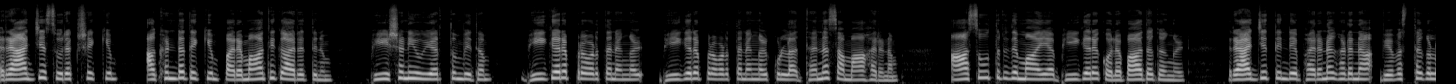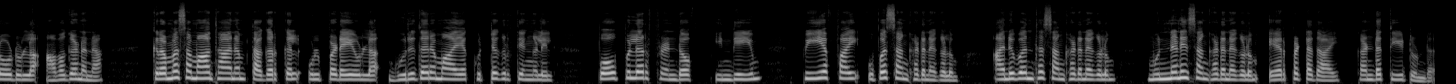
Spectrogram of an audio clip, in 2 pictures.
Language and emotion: Malayalam, neutral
